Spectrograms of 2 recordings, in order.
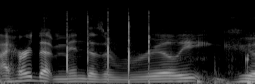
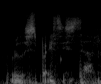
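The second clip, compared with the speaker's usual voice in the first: whispering; 11 dB quieter than usual. Pretend. Whispering a joke aside.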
